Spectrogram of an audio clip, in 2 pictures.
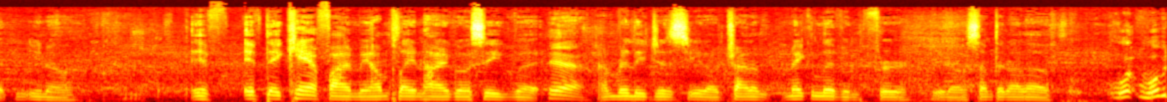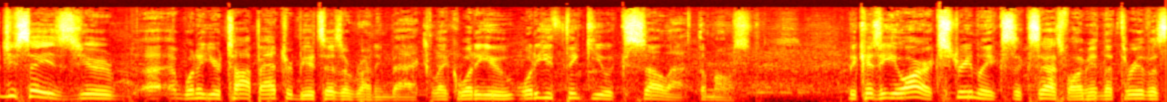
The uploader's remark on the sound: live from Pac-12 Media Day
